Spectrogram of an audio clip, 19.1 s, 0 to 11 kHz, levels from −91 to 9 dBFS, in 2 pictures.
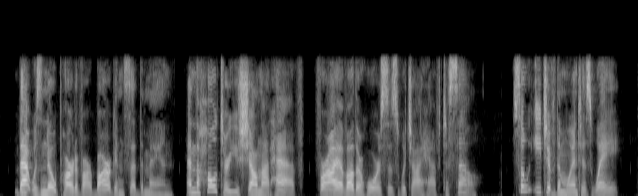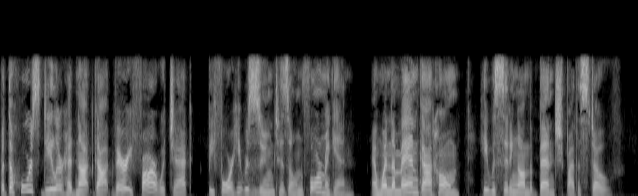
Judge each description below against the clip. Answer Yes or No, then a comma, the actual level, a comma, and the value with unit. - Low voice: No, medium, 185 Hz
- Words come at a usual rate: No, fast, 215 wpm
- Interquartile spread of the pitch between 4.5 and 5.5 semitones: Yes, average, 4.8 semitones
